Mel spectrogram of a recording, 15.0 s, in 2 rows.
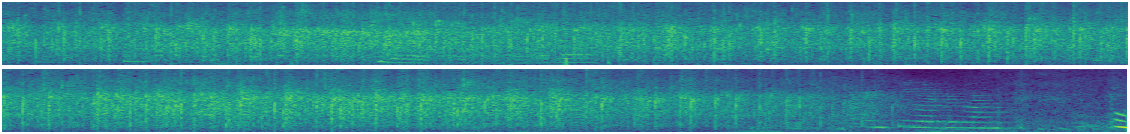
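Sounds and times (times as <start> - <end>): audience applauding: 0.0 - 13.6.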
